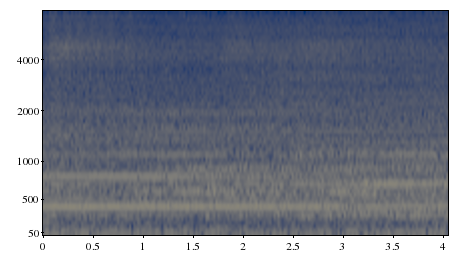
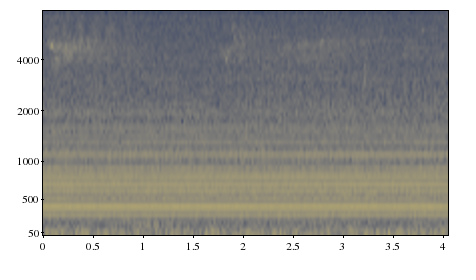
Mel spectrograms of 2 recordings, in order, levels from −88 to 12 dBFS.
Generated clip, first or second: first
